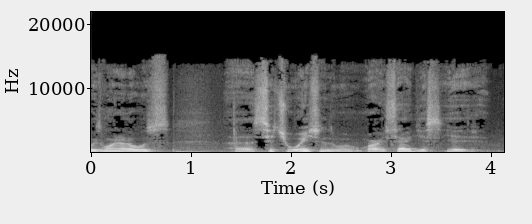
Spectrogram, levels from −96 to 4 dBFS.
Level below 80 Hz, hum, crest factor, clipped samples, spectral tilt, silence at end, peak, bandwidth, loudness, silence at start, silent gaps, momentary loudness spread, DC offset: -50 dBFS; none; 18 dB; under 0.1%; -5 dB/octave; 0.2 s; -2 dBFS; 15.5 kHz; -18 LUFS; 0 s; none; 14 LU; under 0.1%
